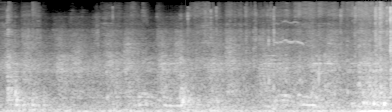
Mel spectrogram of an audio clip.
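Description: Breeding pigeons, including Teddy pigeons, coo steadily in a loft, a low repeated murmur with some shuffling and a louder thump near the end.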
